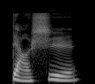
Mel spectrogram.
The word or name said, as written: biao3 shi4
